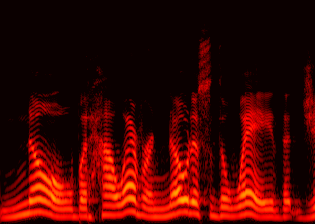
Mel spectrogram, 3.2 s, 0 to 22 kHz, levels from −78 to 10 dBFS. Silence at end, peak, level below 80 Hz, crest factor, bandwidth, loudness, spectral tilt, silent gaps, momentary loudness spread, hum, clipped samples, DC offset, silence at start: 0 s; -18 dBFS; -82 dBFS; 14 dB; 14 kHz; -32 LUFS; -6.5 dB/octave; none; 8 LU; none; under 0.1%; under 0.1%; 0 s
